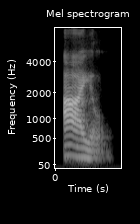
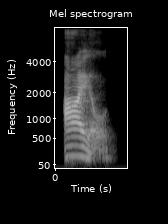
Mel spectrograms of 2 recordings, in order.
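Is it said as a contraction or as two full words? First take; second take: contraction; contraction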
